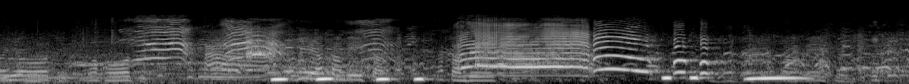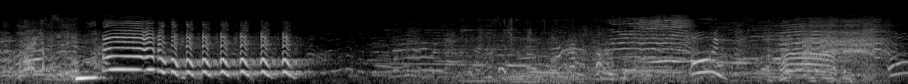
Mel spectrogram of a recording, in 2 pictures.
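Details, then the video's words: Keiji, a siamang at Higashiyama Zoo and Botanical Gardens, recorded 7 February 2021, screaming like a middle-aged man: loud wavering hoots and wails that swoop up and down, broken by a fast pulsed burst of barking notes, then rising and falling cries. "『あ゛〜〜〜！！』おっさんの叫び声をするサル｜東山動植物園のフクロテナガザル ケイジくん｜Siamang screaming like an Uncle"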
